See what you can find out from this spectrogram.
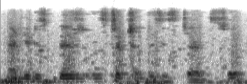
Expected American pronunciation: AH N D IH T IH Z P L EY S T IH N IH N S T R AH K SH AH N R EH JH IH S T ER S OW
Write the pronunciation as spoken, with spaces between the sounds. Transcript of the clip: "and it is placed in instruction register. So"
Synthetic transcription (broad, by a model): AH N D IH T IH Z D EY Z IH IH N S T R AH K SH AH N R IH Z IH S T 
